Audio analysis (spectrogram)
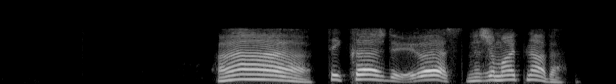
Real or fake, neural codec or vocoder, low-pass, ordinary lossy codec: fake; codec, 16 kHz, 0.5 kbps, X-Codec, HuBERT features, trained on balanced general audio; 5.4 kHz; Opus, 16 kbps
